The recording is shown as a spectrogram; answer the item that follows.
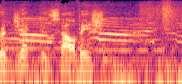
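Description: A woman wailing in anguish: two drawn-out cries that rise and fall in pitch, over sustained background music.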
